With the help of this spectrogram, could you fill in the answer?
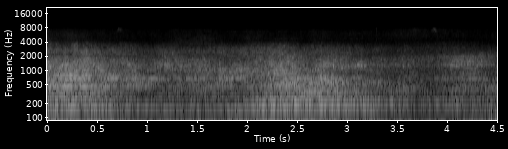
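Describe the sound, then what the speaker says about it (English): A helicopter flies overhead outdoors near a rose garden, a steady distant engine drone that swells and fades across the stretch, alone without speech. "Yes, helicopter."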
